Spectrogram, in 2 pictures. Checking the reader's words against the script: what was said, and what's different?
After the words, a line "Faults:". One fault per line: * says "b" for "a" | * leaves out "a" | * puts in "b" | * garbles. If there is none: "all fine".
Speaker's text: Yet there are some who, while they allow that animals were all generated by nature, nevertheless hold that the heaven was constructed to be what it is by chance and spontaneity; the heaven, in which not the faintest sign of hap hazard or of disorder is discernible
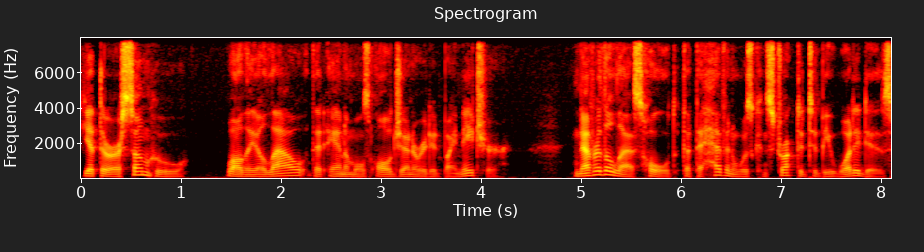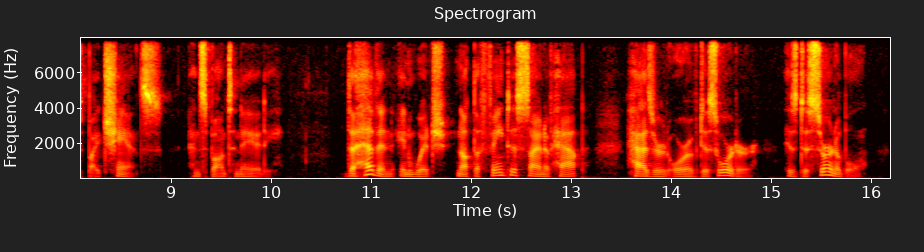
Yet there are some who, while they allow that animals all generated by nature, nevertheless hold that the heaven was constructed to be what it is by chance and spontaneity; the heaven, in which not the faintest sign of hap hazard or of disorder is discernible
Faults:
* leaves out "were"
